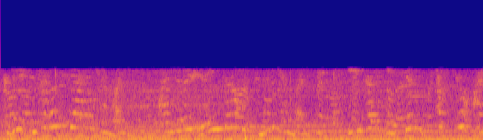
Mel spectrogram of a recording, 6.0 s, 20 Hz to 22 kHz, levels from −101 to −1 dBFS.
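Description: No technical faults are audible.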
